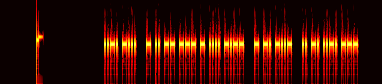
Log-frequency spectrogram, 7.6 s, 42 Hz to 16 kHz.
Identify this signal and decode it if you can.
Morse code, heard as a keyed tone, about 40 wpm, 700 Hz. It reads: FB TIMOTHY TNX INFO
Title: K1USN SST QSO Practice 40wpm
